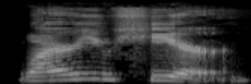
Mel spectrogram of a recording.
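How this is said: The pitch falls at the end. The speaker calls it right.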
